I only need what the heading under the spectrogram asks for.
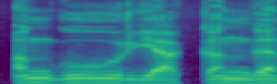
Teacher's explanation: अनुस्वार मतलब बिंदु का उच्चारण करते समय हवा सिर्फ नाक से निकलती है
